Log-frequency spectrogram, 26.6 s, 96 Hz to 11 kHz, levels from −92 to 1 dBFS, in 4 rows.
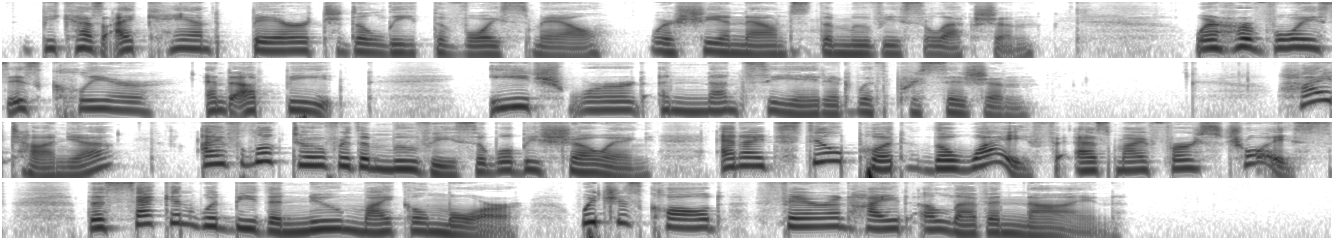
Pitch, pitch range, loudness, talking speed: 190 Hz, 150-230 Hz, -25 LUFS, 135 wpm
